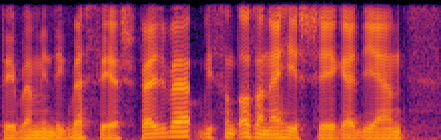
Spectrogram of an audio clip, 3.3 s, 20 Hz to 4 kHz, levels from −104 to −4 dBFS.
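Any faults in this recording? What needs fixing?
Right after "mindig veszélyes", around 1.42 to 1.44 s, there's a skip ahead: roughly 0.7 s of audio got dropped while later packets were already queued, so playback jumps straight to the newer material with no gap filled in. Keep the jitter buffer from overflowing by sizing it for the network's actual burstiness.

From 1.54 to 2.69 s you get a jitter buffer speed-up. The buffer was over its target, so the receiver kept trimming short pitch-period chunks, about a tenth of a second in total, and the sound runs at 106% speed with pitch unchanged, a bit hurried. Smooth out delivery bursts, or let the buffer drain more gently, so it doesn't have to catch up this quickly.

The call path itself tops out at 4 kHz, consistent with G.711 A-law.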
